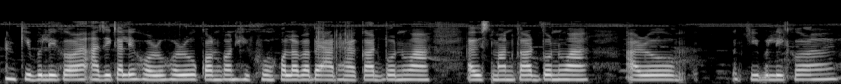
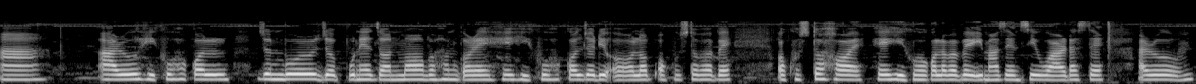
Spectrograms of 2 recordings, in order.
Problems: constant background noise, background conversations at intervals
